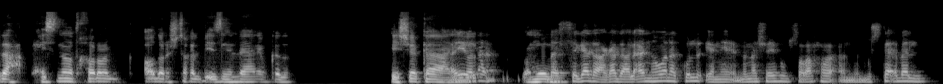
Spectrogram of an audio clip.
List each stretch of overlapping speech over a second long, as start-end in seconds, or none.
none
